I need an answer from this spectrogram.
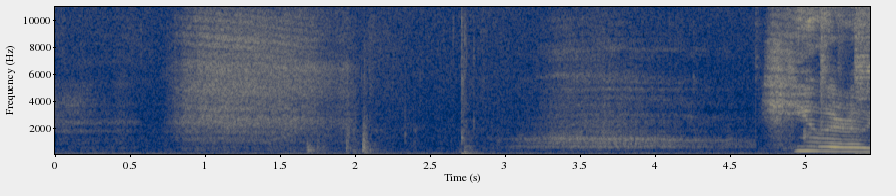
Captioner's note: takes deep breaths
